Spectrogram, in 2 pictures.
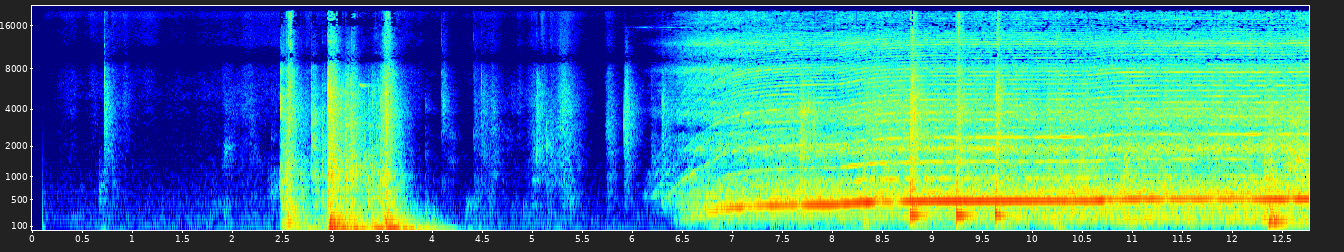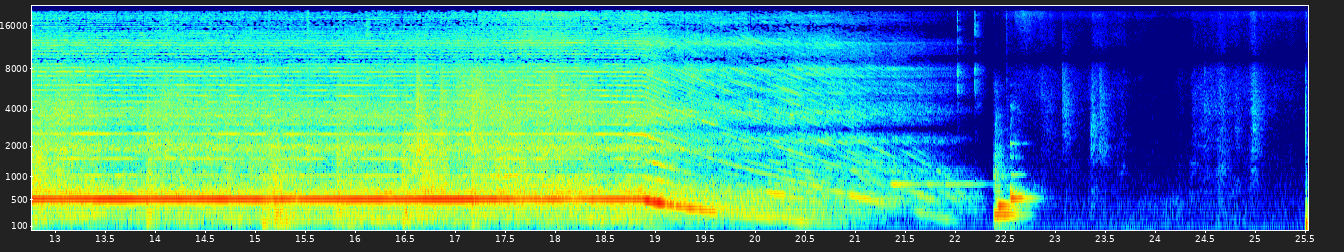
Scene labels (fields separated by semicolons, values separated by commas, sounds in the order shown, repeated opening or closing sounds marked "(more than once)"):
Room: living room; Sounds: vacuum cleaner, phone ringing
